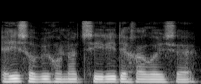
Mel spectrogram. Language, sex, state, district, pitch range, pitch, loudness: Assamese, male, Assam, Kamrup Metropolitan, 120-125 Hz, 120 Hz, -14 LUFS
